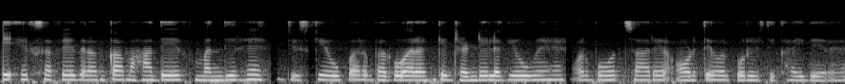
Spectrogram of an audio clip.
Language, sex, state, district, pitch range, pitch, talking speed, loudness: Hindi, female, Bihar, Lakhisarai, 200-210 Hz, 205 Hz, 190 wpm, -16 LUFS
